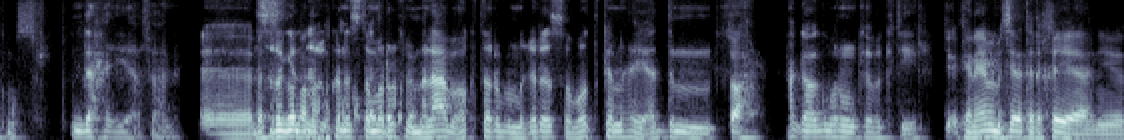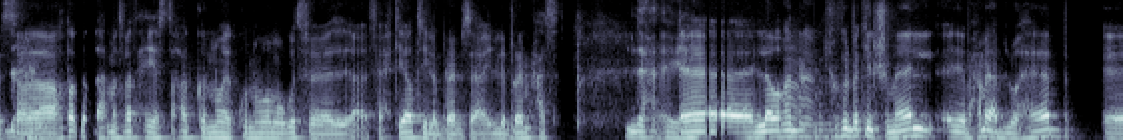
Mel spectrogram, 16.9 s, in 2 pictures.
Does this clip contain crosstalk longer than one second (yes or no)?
yes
